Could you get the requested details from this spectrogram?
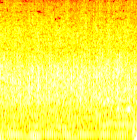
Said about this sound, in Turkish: Seni yani alkışlıyorlar şu anda.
